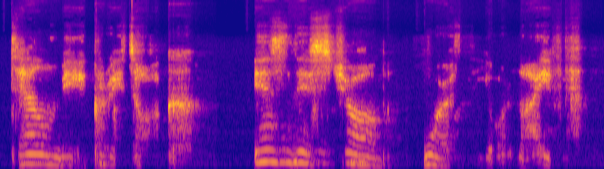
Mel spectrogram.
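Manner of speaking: rough, low-pitched, gravelly whisper. Voicing a necromancer character questioning kritok, in a low, gravelly whisper. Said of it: "in kind of his low, gravelly whisper".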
